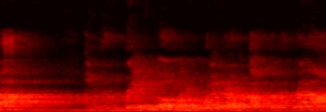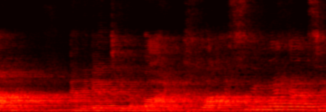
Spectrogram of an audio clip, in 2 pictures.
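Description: Only speech: a woman talking steadily.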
